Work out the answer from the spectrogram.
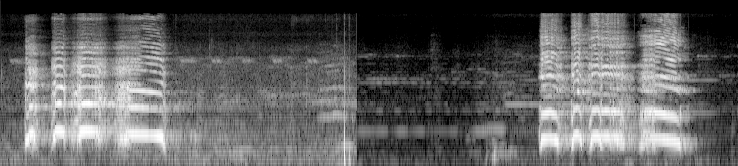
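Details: Aseel roosters crowing: two hoarse, drawn-out crows, each about one and a half seconds of stuttering, wavering notes, separated by a quiet gap with a brief knock.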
